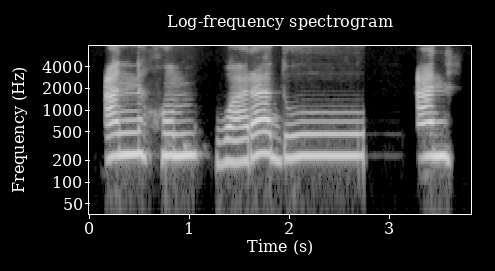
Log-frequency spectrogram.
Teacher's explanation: Radiyallahu anhu waradu an. Okay, so anhum, we're not going to hold on that noon sound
